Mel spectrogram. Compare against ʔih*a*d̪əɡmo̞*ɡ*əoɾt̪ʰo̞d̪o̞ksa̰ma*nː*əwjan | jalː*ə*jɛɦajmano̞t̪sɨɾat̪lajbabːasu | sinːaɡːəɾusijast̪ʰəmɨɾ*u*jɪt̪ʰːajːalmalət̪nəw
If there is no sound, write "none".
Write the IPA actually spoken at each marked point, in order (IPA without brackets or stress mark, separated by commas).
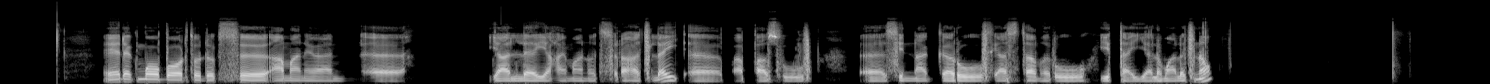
e, b, n, ə, u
